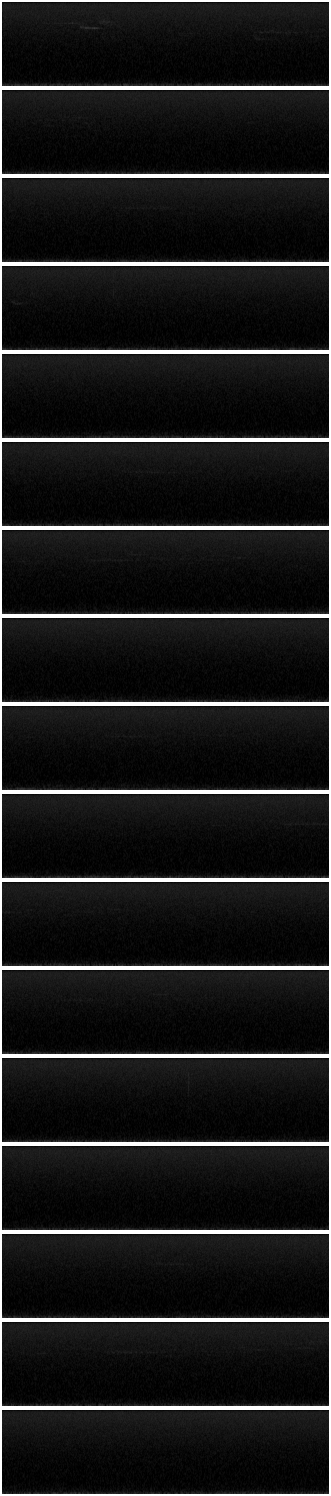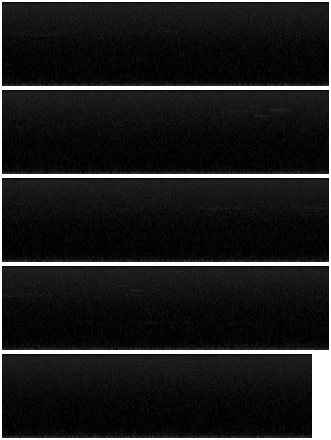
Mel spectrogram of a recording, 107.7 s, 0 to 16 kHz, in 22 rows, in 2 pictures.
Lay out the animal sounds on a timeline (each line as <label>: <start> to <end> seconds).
Black-throated Green Warbler (Setophaga virens): 0.6 to 1.7 seconds
Winter Wren (Troglodytes hiemalis): 3.5 to 6.3 seconds
Winter Wren (Troglodytes hiemalis): 11.3 to 12.8 seconds
Blue-headed Vireo (Vireo solitarius): 14.8 to 15.2 seconds
Winter Wren (Troglodytes hiemalis): 26.1 to 33.4 seconds
Winter Wren (Troglodytes hiemalis): 40.3 to 43.2 seconds
Winter Wren (Troglodytes hiemalis): 47.1 to 51.1 seconds
Winter Wren (Troglodytes hiemalis): 54.7 to 56.5 seconds
Black-throated Green Warbler (Setophaga virens): 55.5 to 56.7 seconds
Winter Wren (Troglodytes hiemalis): 69.6 to 71.7 seconds
Winter Wren (Troglodytes hiemalis): 73.8 to 79.4 seconds
Winter Wren (Troglodytes hiemalis): 83.4 to 86.0 seconds
Black-throated Green Warbler (Setophaga virens): 91.4 to 92.6 seconds
Winter Wren (Troglodytes hiemalis): 94.5 to 100.2 seconds
Black-throated Green Warbler (Setophaga virens): 99.4 to 100.4 seconds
